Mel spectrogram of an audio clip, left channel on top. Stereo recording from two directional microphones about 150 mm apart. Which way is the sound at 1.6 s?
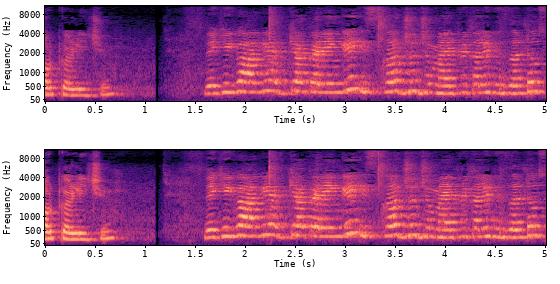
90° right.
